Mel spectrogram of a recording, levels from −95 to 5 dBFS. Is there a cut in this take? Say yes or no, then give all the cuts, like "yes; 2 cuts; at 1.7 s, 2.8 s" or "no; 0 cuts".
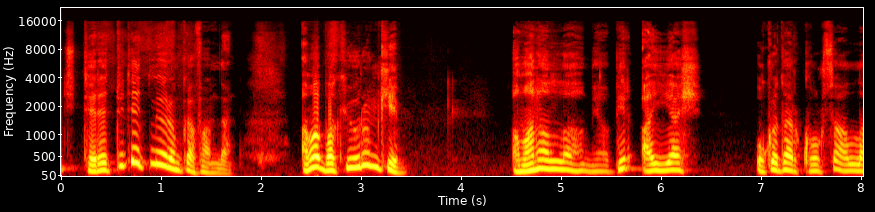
no; 0 cuts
